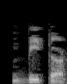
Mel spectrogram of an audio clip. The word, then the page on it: vítor: espagnol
